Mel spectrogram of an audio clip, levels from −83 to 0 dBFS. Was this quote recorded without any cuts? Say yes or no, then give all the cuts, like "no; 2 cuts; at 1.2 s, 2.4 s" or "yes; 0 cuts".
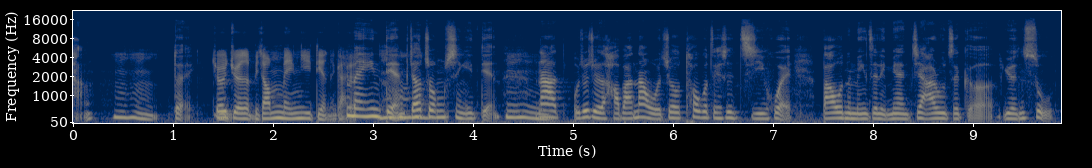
no; 2 cuts; at 1.3 s, 2.7 s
